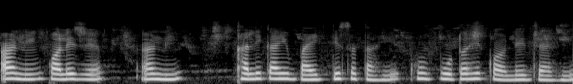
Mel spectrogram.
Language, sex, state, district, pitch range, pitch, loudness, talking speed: Marathi, female, Maharashtra, Sindhudurg, 230-260 Hz, 245 Hz, -16 LUFS, 145 wpm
